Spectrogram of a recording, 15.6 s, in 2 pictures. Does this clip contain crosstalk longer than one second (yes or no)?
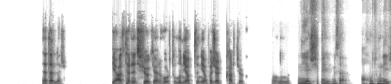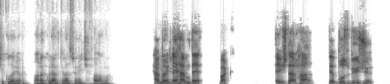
no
